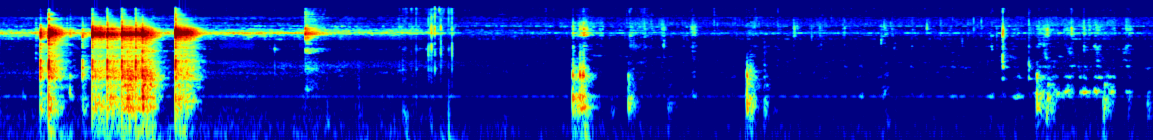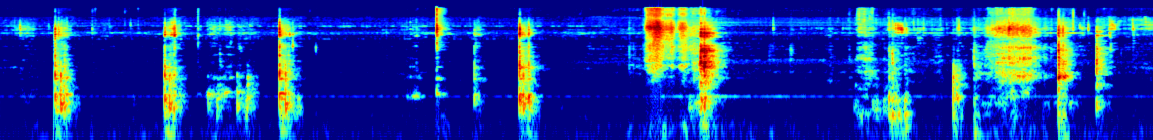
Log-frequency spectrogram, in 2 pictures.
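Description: A non-stick frying pan being handled, with a spatula knocking and scraping against it in scattered sharp strikes. The loudest clatter comes about a second in, and another stretch of clatter comes near the end.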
